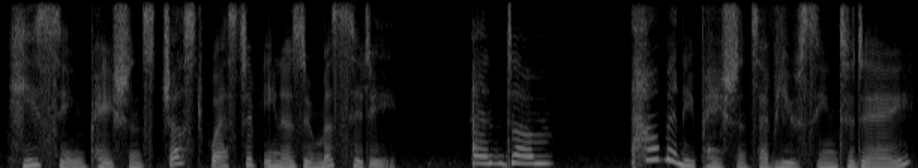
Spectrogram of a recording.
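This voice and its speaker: An actress voicing a sly, playful and teasing elegant priestess in a game scene, over faint music. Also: female voice, medium pitch, very animated, normal speed. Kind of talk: game voice acting.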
